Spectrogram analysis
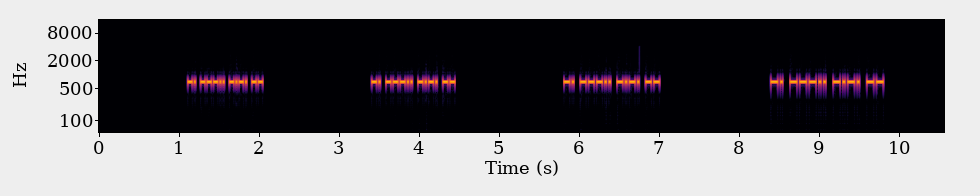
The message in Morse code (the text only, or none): N8CM N8CM N8CM N8CM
